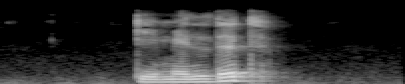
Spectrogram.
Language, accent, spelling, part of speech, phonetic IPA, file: German, Austria, gemeldet, verb, [ɡəˈmɛldət], De-at-gemeldet.ogg
- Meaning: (verb) past participle of melden; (adjective) registered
